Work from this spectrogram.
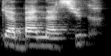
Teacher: Because the E from cabane is mute and I have a vowel that follows, I can just connect it. So you're always going to avoid the E.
